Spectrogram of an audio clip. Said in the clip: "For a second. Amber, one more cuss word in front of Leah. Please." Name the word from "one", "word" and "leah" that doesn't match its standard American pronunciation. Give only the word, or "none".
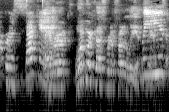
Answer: word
